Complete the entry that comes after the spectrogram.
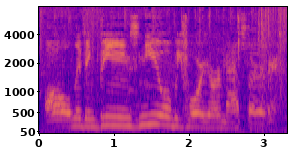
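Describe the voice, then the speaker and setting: Using a put-on character voice, a man with a high pitch speaks at a fairly slow pace over clear background noise. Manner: menacing, commanding.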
